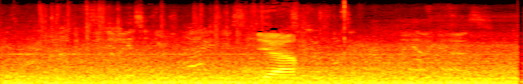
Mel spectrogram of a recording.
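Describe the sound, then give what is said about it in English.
A steady, loud airplane cabin drone of deep engine rumble fills the whole recording without letup, while a voice briefly speaks over it near the middle. “Just woke up on the plane after the first sleep.”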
